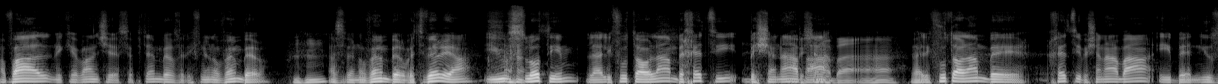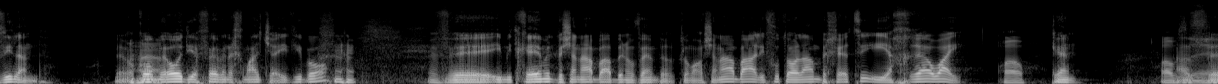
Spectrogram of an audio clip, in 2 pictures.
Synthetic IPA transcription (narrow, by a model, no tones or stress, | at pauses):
avalmike̞vanʃe̞sept̪e̞mbe̞ʁzelifneno̞ve̞mbe̞ʁ | azbeno̞ve̞mbe̞ʁbet̪veʁjaijuslo̞timlealifutao̞lambeχe̞t͡sibeʃanaːaʔabvealifutao̞lambe | χe̞t͡sibe̞ʃanaːbaaibe̞njuzila̰nd̪ | zḛmʔa̰ko̞mːe̞o̞d̪jafe̞veneχmad̪ʃea̰ʔit̪ibo̞ | veimit̪kajemet̪̚be̞ʃanaːbaabe̞no̞ve̞mbe̞̰ʁkloma̰ʁʃanaːbaaːlifuthao̞lambeχe̞t͡siiaχʁeawaj | waw | ken | a̰z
